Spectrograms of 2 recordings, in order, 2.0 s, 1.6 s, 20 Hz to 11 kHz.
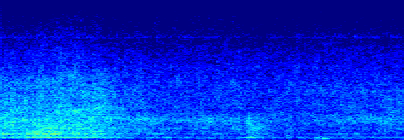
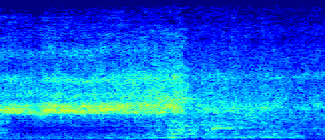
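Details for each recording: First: Model Flying Scotsman locomotive, warmed up after running a while, on 50% power: faint, even whirr and soft track rumble with no knocks, catches or surging; pulling freely and running smoothly. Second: A small model locomotive (the tug) runs with a thin, high hissing squeal for about a second, then it fades. It sounds dry, and the owner thinks the mechanism needs oil, though this is not confirmed.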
